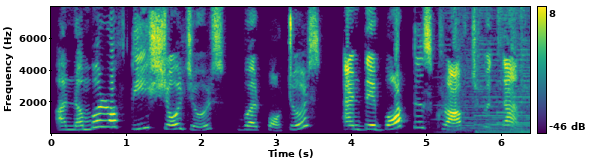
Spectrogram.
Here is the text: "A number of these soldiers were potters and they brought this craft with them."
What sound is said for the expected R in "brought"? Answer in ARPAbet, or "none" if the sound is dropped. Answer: none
